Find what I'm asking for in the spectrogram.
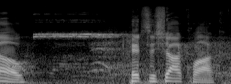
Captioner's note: whistle blows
